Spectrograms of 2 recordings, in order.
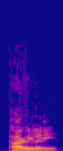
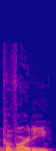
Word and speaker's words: Parvati: Parvati. Like poverty, but with like an poverty.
